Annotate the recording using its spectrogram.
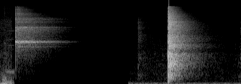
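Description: A single sharp hand clap, palms struck together, about a second and a half in. It follows a brief fading ring and a moment of dead silence at the cut.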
